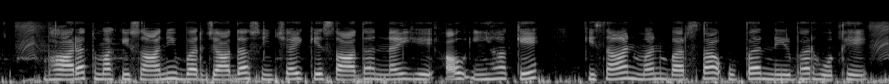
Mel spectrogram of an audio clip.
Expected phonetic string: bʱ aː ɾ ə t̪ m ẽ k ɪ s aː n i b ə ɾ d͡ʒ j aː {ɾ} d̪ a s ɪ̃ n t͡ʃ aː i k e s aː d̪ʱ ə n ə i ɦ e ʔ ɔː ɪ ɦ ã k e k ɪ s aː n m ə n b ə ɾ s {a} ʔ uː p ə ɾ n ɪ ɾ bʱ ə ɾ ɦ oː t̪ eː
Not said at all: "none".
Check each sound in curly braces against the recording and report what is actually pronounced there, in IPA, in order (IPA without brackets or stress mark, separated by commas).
none, a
